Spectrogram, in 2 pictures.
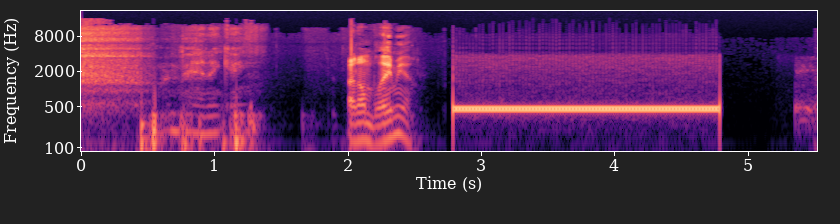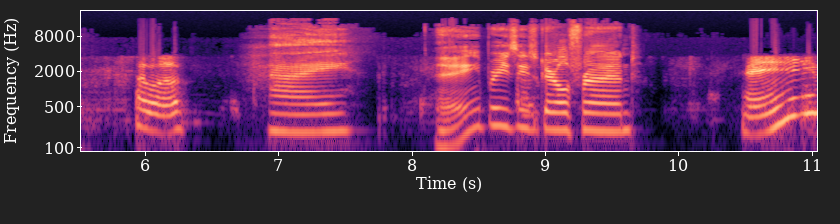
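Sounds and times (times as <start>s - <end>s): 
speech: 0.4s - 1.4s, 2.0s - 2.6s, 5.9s - 7.6s, 8.2s - 9.8s, 10.5s - 11.0s
telephone ringback tone: 2.8s - 4.8s.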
